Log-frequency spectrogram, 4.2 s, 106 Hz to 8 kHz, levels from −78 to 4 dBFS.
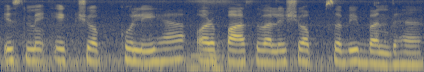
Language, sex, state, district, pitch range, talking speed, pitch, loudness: Hindi, female, Punjab, Pathankot, 190-210 Hz, 170 wpm, 200 Hz, -17 LUFS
